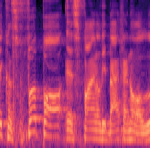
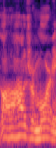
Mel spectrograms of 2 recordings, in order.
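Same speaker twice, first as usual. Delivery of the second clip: ordinary talk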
